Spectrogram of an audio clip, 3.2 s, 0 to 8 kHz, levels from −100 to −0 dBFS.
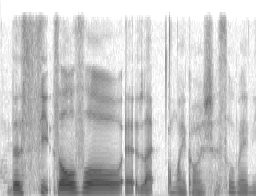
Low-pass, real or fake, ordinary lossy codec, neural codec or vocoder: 7.2 kHz; real; none; none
